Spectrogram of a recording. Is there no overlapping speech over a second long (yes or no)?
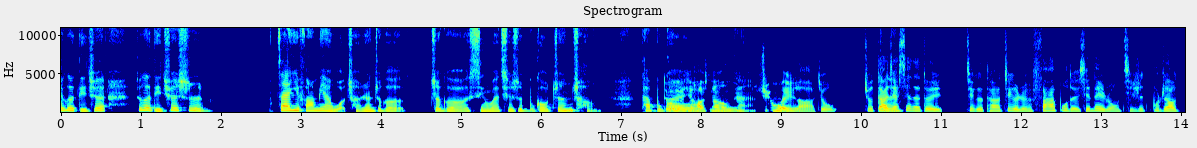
no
